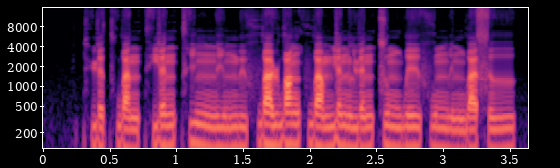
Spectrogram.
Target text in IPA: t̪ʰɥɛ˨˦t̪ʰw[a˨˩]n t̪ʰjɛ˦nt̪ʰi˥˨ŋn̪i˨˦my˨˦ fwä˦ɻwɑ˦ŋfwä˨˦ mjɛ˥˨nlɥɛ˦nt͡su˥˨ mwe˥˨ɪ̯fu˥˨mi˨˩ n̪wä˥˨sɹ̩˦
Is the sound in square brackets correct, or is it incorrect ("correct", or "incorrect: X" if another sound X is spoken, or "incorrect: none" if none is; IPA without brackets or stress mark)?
correct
